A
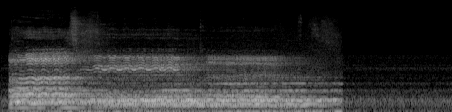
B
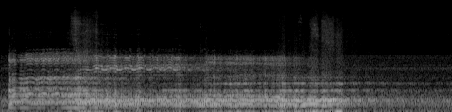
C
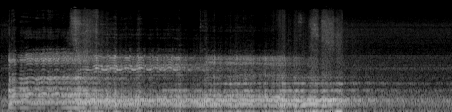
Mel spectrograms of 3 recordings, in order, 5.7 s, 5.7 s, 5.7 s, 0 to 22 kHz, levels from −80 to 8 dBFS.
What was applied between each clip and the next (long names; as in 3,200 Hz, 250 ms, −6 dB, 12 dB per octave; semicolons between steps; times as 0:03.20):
dynamic equaliser 7,200 Hz, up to −7 dB, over −51 dBFS, Q 1.1; compressor whose output falls as the input rises −29 dBFS, ratio −1; tape delay 180 ms, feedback 77%, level −10 dB, low-pass 4,100 Hz
high-shelf EQ 5,200 Hz +7.5 dB; level +5.5 dB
